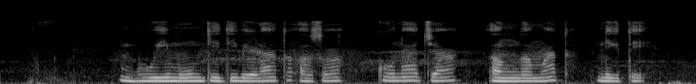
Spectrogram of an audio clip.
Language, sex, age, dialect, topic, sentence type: Marathi, male, 18-24, Varhadi, agriculture, question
